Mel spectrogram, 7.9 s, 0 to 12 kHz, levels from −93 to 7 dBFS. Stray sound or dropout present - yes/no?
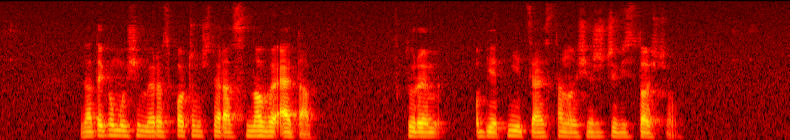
no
